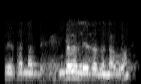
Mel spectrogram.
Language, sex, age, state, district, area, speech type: Kannada, male, 18-30, Karnataka, Chitradurga, urban, conversation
